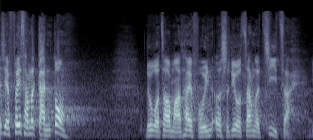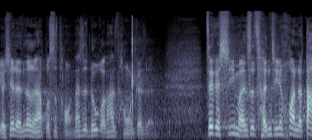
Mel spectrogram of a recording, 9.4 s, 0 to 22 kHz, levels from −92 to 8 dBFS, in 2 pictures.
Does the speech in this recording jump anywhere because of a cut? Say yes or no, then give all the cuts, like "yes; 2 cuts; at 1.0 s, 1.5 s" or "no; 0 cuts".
yes; 2 cuts; at 2.1 s, 4.6 s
